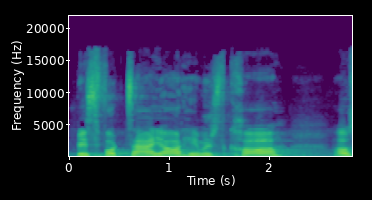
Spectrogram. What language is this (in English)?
Swiss German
